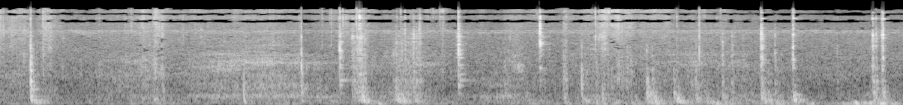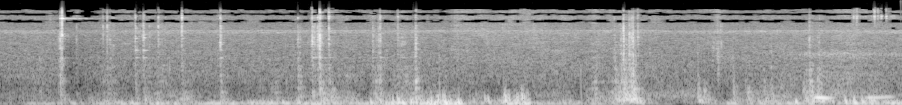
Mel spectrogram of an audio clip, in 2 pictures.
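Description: Small metal parts of a knapsack sprayer's pump lever clicking and rattling against its plastic tank and frame as the lever is fitted and its nut is worked with pliers, with a low rumble of handling in the middle.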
